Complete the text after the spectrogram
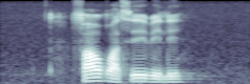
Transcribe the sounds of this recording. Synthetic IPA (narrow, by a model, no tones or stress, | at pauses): faɣwasɪbɪlɪ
